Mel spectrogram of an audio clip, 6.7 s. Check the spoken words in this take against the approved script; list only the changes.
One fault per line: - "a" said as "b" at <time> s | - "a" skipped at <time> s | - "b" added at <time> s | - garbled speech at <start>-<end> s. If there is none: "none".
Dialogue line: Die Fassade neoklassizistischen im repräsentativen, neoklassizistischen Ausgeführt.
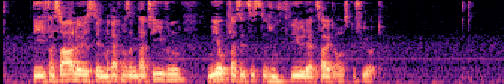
- "neoklassizistischen" said as "ist" at 1.1 s
- "Stil der Zeit" added at 3.7 s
